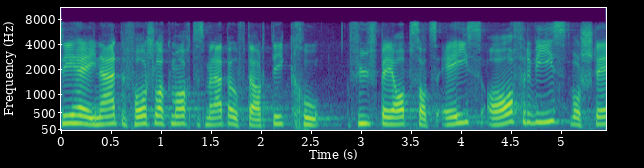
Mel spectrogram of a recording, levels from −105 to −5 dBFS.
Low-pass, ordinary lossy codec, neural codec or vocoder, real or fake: 7.2 kHz; none; none; real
